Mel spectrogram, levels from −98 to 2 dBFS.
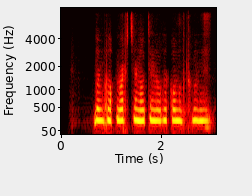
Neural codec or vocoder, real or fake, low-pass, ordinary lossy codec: codec, 16 kHz, 0.5 kbps, FreqCodec, larger model; fake; 7.2 kHz; AAC, 32 kbps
